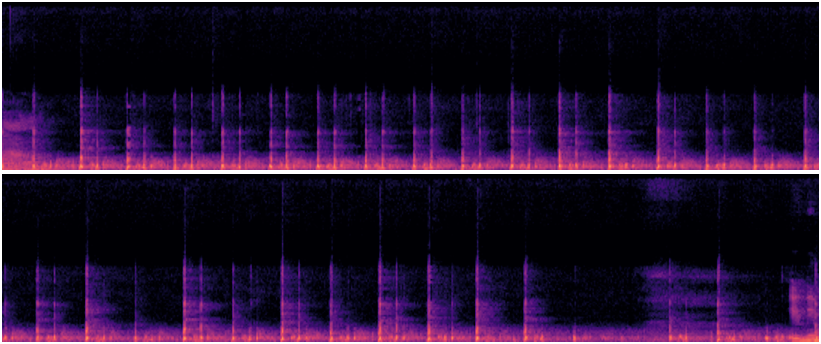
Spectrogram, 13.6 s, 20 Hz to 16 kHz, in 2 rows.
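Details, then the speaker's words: Fetal heartbeat on a fetal Doppler: rapid, steady pulsing beats over a soft whoosh. The monitor shows 123 per minute, and the rate and regular rhythm are normal. "nah ini merupakan Detak jantung janin ya jadi di monitor ini menunjukkan angka 123 itu tandanya dc-nya normal"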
